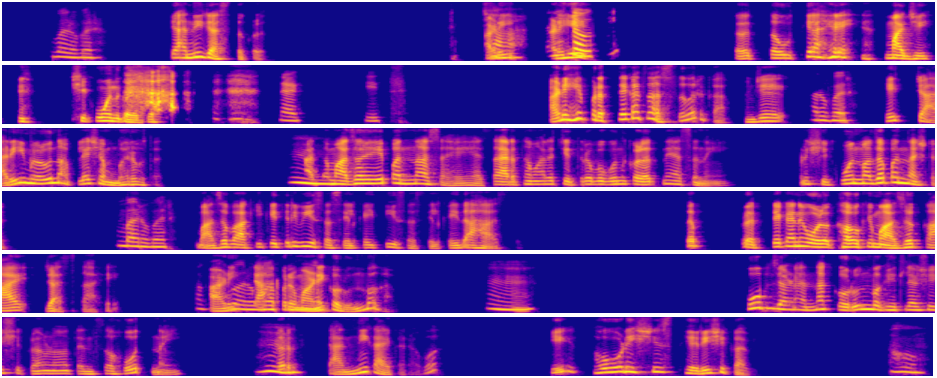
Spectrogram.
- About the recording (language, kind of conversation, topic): Marathi, podcast, स्वतःच्या जोरावर एखादी नवीन गोष्ट शिकायला तुम्ही सुरुवात कशी करता?
- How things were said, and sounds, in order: other background noise; chuckle; tapping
